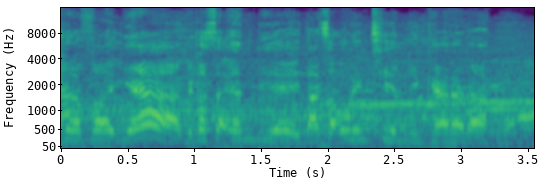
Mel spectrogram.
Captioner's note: cheering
